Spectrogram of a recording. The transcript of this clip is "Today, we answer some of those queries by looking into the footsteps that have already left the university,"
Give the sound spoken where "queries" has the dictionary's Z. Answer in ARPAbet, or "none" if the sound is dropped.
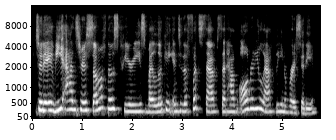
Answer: Z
